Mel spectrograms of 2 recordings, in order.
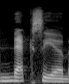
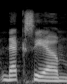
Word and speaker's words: NXIVM: prayed on them later they changed the name to Nexium and it's spelled NX I VM all capitals it's not nexum like the heart medicine the heart you the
